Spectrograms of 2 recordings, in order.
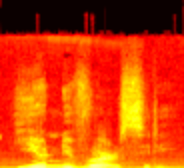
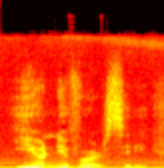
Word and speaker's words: university: Quando eu falo university, ela soa no inglês com um som de Y, embora comece com U. Mas ela tem o som de Y. Parece que você está falando you. You, você, que começa com Y. University.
